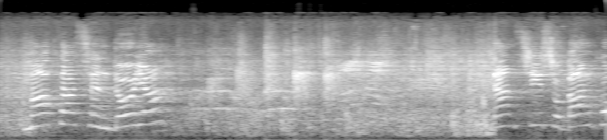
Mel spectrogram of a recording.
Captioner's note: audience cheers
